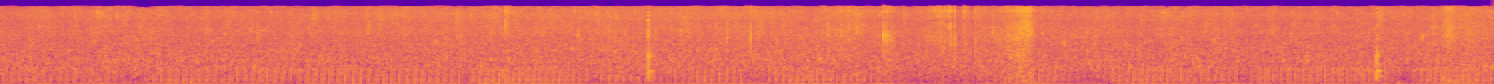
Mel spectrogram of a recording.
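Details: A cat's soft, even purr, a low throbbing drone of quick pulses, with light rain pattering behind it and a few sharp drip clicks.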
